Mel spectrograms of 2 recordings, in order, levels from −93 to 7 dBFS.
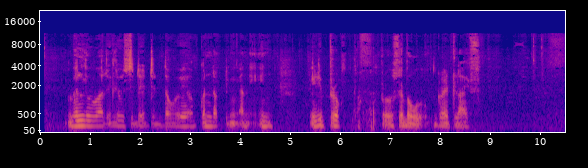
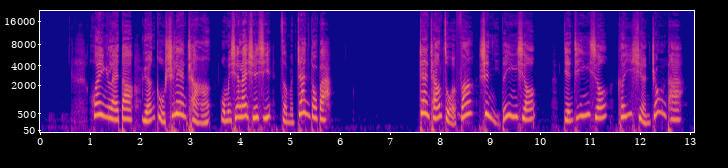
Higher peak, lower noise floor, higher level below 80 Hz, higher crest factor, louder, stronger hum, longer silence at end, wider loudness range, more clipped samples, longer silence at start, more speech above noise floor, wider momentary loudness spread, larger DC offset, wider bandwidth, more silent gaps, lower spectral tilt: second, -16 dBFS vs -6 dBFS; second, -65 dBFS vs -83 dBFS; second, -72 dBFS vs -50 dBFS; first, 24 dB vs 18 dB; second, -38 LUFS vs -23 LUFS; neither; second, 0 s vs 0.3 s; first, 6 LU vs 3 LU; neither; second, 0.05 s vs 1.05 s; second, 26 dB vs 60 dB; first, 17 LU vs 9 LU; neither; second, 11.5 kHz vs over 20 kHz; neither; about the same, -3 dB/octave vs -2.5 dB/octave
